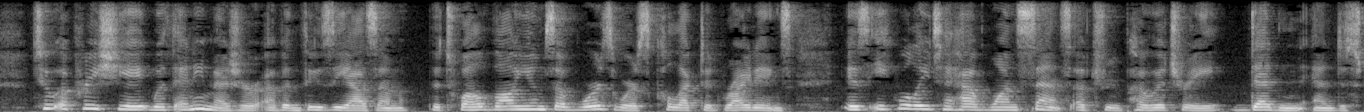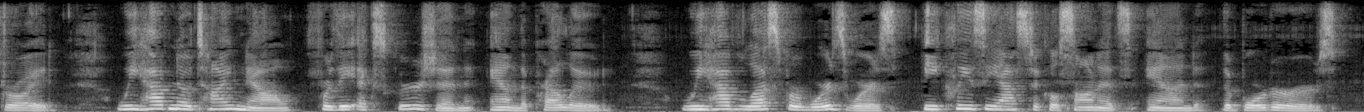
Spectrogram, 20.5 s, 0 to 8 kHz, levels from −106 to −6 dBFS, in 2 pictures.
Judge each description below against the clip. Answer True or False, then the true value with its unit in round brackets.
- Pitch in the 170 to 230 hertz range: True (190 Hz)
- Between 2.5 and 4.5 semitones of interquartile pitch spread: False (5.3 semitones)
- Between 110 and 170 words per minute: True (140 wpm)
